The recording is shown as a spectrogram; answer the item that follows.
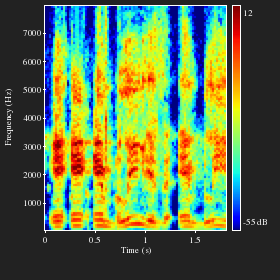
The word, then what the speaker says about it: Embiid: I mean, Embiid is a more appropriate name, Mars.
